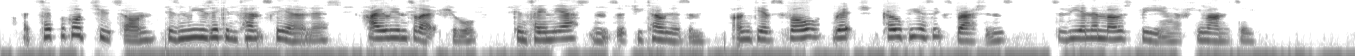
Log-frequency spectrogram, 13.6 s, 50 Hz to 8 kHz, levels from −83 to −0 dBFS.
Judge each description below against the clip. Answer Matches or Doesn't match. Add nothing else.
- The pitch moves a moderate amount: Matches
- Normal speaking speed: Doesn't match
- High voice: Matches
